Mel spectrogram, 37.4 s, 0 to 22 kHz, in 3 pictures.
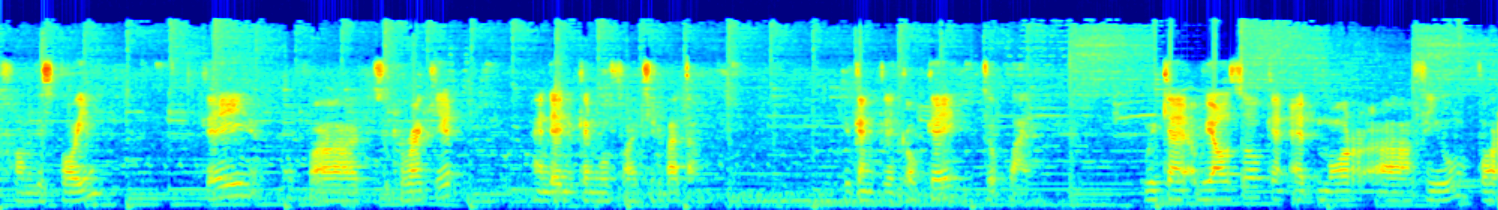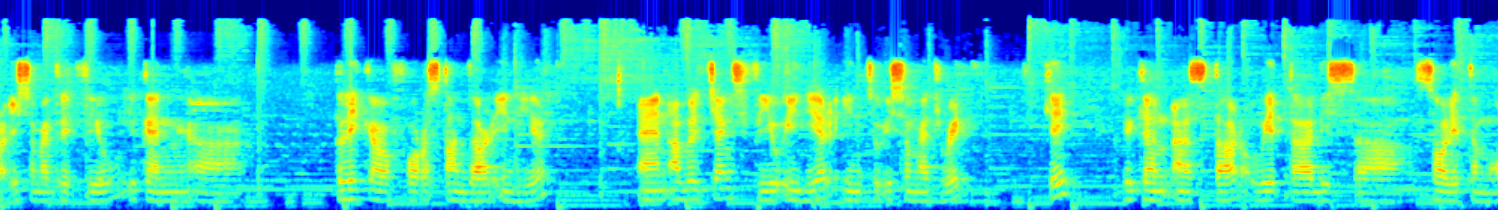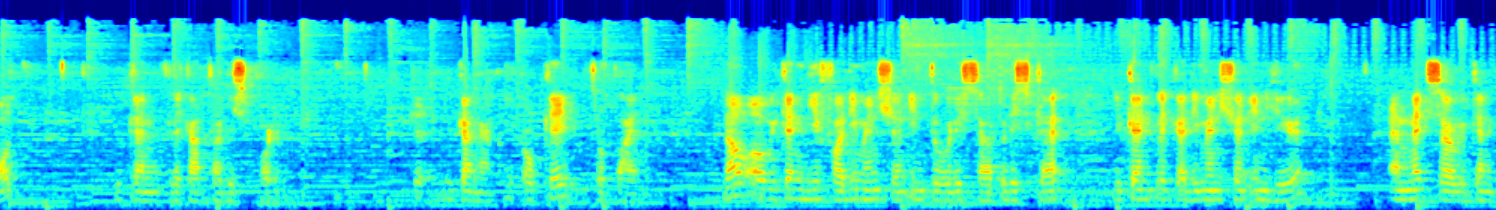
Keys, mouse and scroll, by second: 1.1 click, 3.9 click, 5.9 click, 7.9 click, 16.9 click, 18.9 click, 20.4 click, 25.0 click, 27.6 click, 29.8 click, 35.5 click.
